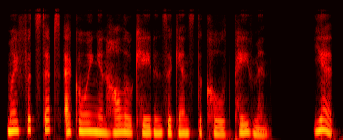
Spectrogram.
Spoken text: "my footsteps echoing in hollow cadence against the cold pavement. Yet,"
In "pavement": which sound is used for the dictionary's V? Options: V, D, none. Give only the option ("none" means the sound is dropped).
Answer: V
